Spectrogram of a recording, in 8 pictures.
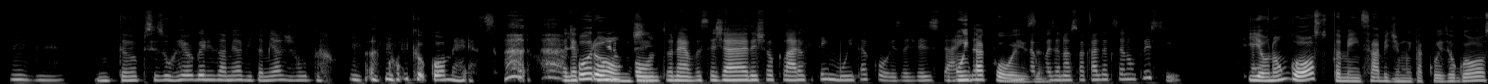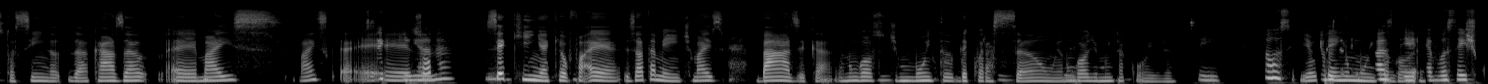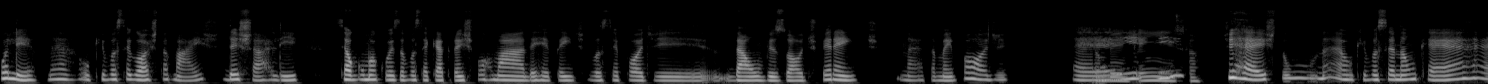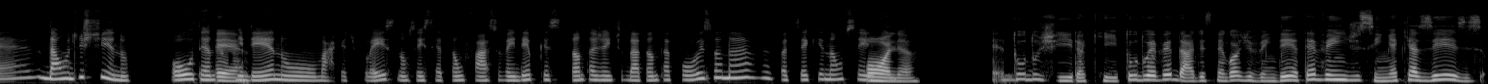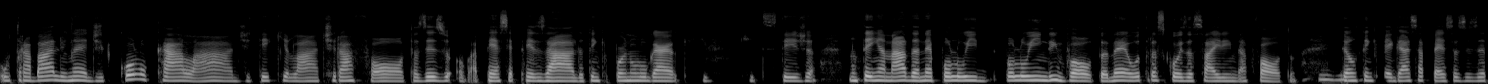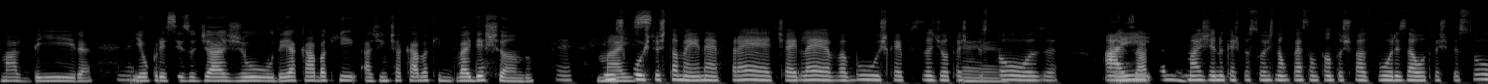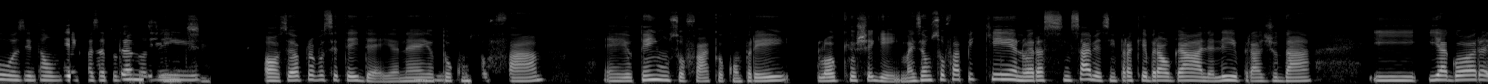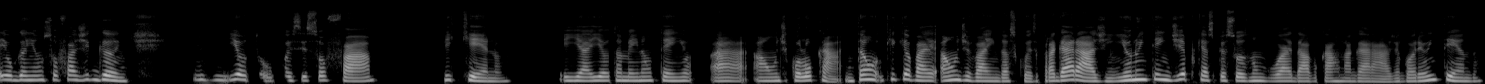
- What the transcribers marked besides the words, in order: laugh; chuckle; laughing while speaking: "Como que eu começo?"; tapping; other background noise; in English: "marketplace"
- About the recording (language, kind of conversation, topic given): Portuguese, advice, Como posso reorganizar meu espaço para evitar comportamentos automáticos?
